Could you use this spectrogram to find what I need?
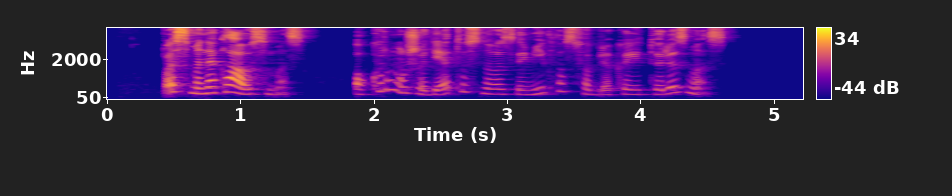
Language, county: Lithuanian, Vilnius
